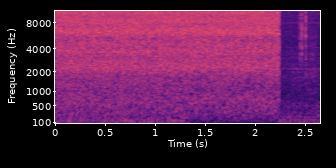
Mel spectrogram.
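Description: Amicalola Falls waterfall rushing as a steady, loud, broadband roar of falling water, unbroken and with no voices over it.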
